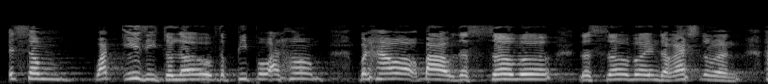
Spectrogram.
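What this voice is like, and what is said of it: Heavy non-native English accent. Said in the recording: “Who have some heavy accent, just like me.”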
